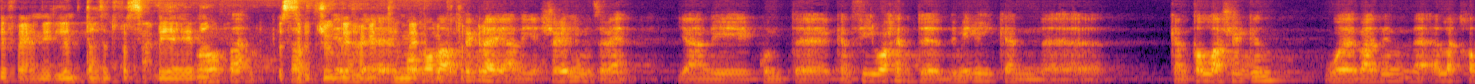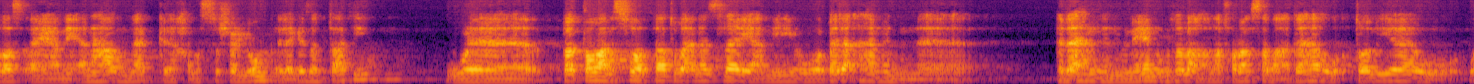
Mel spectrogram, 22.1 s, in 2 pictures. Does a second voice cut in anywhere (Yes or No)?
Yes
